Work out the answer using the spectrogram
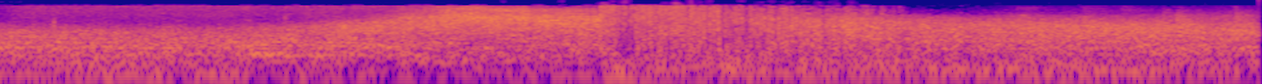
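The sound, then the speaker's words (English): Incoming artillery rocket fire pounds city neighborhoods of Homs, including Baba Amr, as a continuous, loud, rumbling roar with one sharper burst near the middle. “Incoming artillery rocket fire in several city neighborhoods, especially Baba Amr, where this video was taken today.”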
